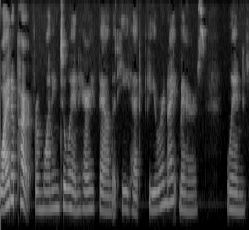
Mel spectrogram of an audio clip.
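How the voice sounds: It is a natural reading voice. The pitch variation is ordinary.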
